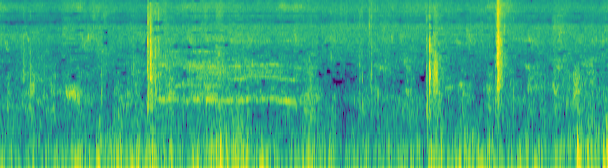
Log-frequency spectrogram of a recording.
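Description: A rooster crowing once, a single held call of about a second and a half starting about a second and a half in, over a low rumble. A few sharp clicks come later.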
